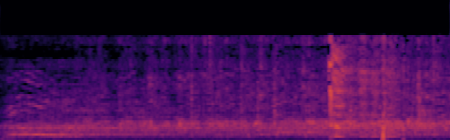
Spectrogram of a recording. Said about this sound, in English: Muted applause from the crowd that doesn't exactly find Ted Cruz to be the epitome of male prowess, or whatever you would say.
